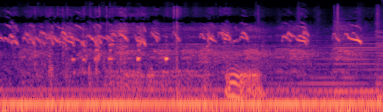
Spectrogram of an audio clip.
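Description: Polish chickens clucking and chirping nearby in rapid little bursts over a steady low hum, with a soft voice murmuring briefly.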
